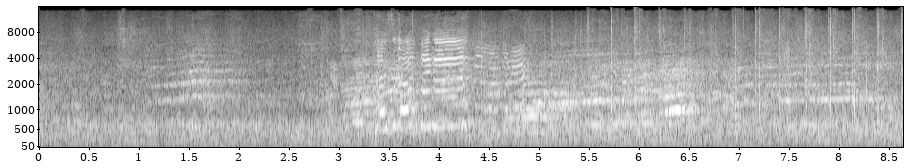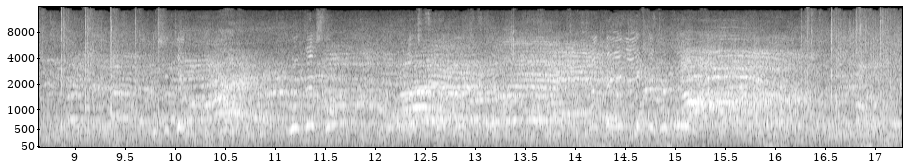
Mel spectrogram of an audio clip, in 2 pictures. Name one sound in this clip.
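A crowd of young men and women shouts and cheers in a large echoing arena.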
